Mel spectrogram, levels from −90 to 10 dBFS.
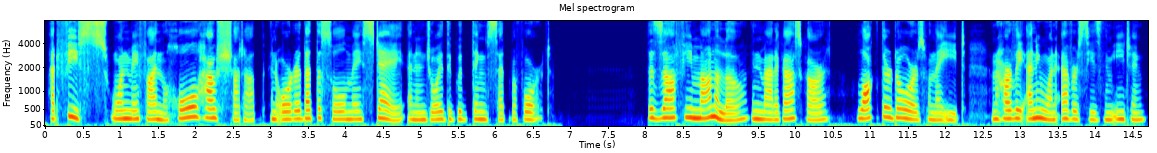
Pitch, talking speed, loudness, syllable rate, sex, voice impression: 220 Hz, 175 wpm, -17 LUFS, 5.0 syllables/s, female, feminine, middle-aged, relaxed, bright, soft, slightly muffled, intellectual, friendly, reassuring, elegant, lively, kind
